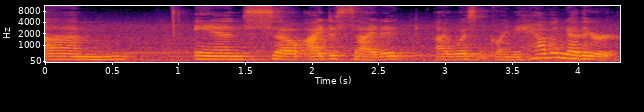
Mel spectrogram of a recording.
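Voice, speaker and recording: A woman with a fairly low pitch is heard with audible room echo and noticeable background noise. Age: 60s. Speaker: patient. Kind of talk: testimony.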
